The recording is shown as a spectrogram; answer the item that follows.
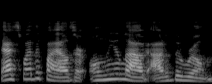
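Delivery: ordinary delivery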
